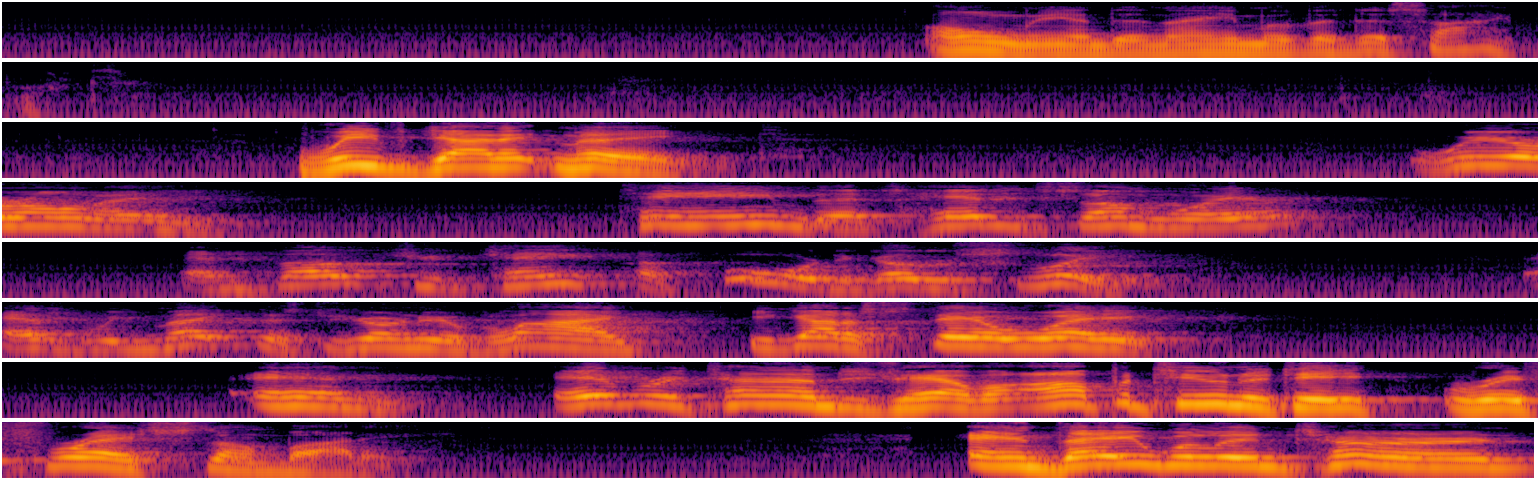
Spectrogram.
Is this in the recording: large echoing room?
yes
